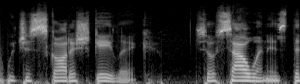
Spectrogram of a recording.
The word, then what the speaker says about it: Samhain: going to talk about it's spelled samhain sam hayne however in irish translation it's samhain like cowan but samhain so it's calvin cowan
